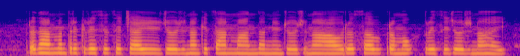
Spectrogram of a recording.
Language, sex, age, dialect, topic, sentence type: Magahi, female, 56-60, Western, agriculture, statement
